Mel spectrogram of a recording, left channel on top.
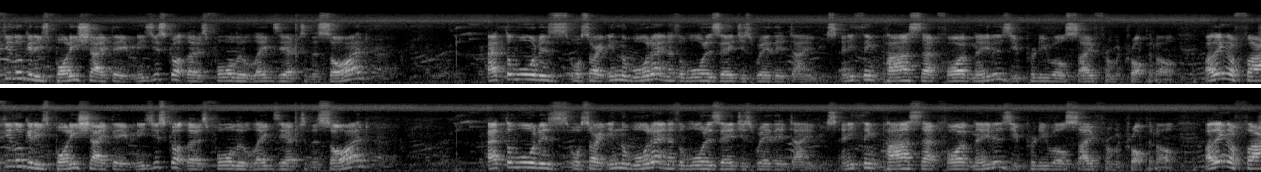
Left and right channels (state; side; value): normal; both; correlation 0.14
